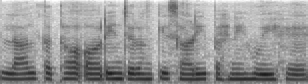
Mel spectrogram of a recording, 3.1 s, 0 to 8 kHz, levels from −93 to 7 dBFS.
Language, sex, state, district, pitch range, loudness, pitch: Hindi, female, Uttar Pradesh, Hamirpur, 185-195 Hz, -14 LUFS, 185 Hz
